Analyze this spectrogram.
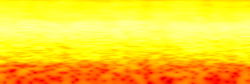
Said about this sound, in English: Welcome, Wayne Swan. We'll give him one more clap.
